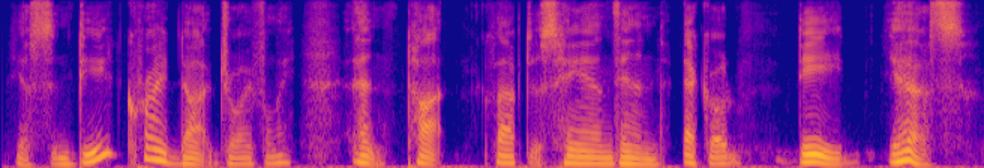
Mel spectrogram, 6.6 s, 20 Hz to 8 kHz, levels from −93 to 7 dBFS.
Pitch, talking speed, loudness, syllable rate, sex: 120 Hz, 130 wpm, -18 LUFS, 3.6 syllables/s, male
